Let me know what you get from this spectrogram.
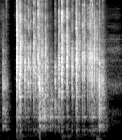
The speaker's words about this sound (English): Grab dice. Let's roll.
